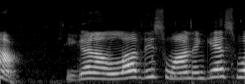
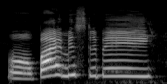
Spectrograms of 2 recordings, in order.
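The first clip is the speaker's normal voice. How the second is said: ordinary talk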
